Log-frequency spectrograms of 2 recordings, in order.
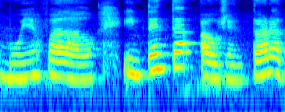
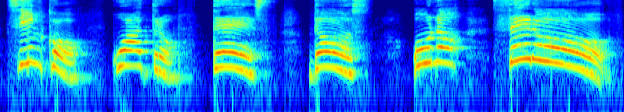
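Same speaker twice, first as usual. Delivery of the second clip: rising, louder count to zero; excited countdown; 7 semitones higher, 7 dB louder, much slower than usual. Acted. Kangaroo counts down before jumping, excitedly. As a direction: count down to launch, louder each number.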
